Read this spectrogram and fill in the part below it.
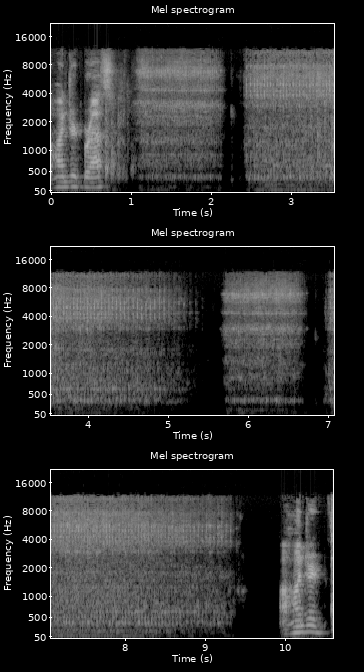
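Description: A man blows hard through a plastic breathing device in long, steady puffs.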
